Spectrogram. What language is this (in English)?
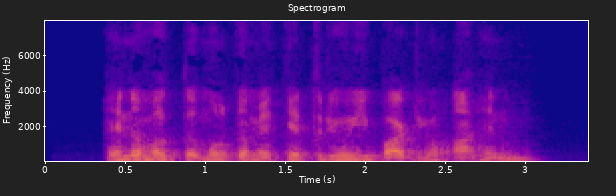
Sindhi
